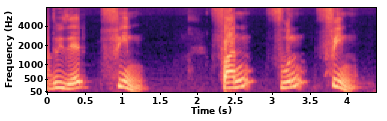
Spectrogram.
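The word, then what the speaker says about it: ف: ফা উচ্চারণ করার সময় উপরের দাঁত আর নিচের ঠোঁট লাগিয়ে ইংলিশ এফের মতো ফা উচ্চারণ করতে হয়। আমাদের ফা যাতে ফয়ের মতো না হয়, দুই ঠোঁট লাগিয়ে উচ্চারণ করতে হয় ফ, যেটা ইংলিশ ফি এর মতো। আমরা ফা বললে হবে না, আমাদের বলতে হবে ফা।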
